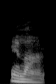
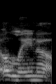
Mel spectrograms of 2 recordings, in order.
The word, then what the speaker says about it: Elana: Elana, okay. I always put the emphasis on the wrong syllable 100% of the time. Spelled a little fun. I get Elena a lot, but it's Elana.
